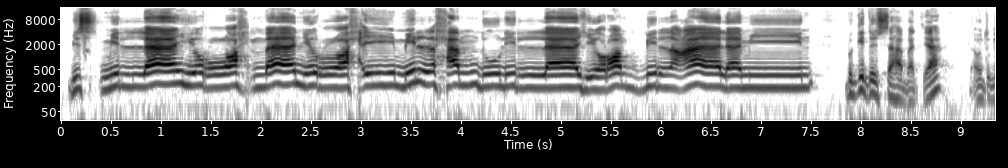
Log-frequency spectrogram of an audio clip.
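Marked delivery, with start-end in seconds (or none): 0.0-7.5 slow chant linking "Bismillahirrahmanirrahim" into "Alhamdulillahi" as "rahimil-hamdu"; wasol recitation. Shown as a demonstration. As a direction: recite both without stopping, hamzah of "Alhamdulillahi" silent. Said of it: "kita bacanya di wasol". (bacaan wasol, "Bismillahirrahmanirrahim" disambung ke "Alhamdulillahi")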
